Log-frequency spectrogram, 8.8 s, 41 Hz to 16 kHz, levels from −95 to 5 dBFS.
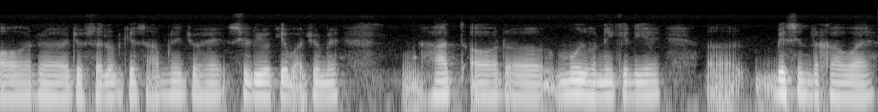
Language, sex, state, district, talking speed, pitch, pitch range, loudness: Hindi, male, Uttar Pradesh, Jyotiba Phule Nagar, 150 wpm, 100 Hz, 95-105 Hz, -17 LUFS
